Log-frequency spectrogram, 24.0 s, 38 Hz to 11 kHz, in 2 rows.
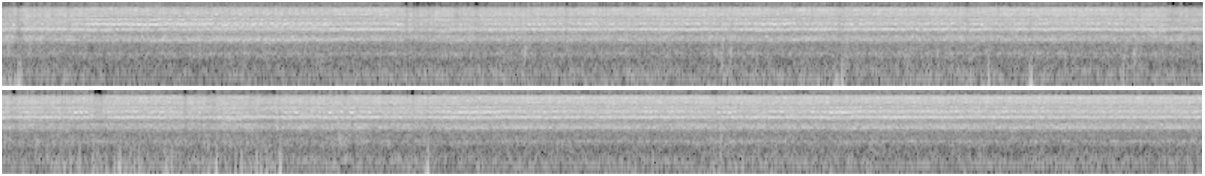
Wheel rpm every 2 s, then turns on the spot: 220, 220, 230, 230, 230, 230, 230, 230, 230, 230, 230, 230.
none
